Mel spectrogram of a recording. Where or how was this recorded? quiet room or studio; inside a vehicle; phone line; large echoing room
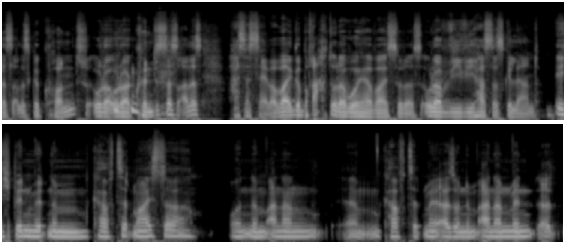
quiet room or studio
